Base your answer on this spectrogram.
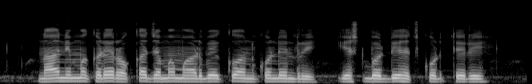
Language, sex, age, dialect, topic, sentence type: Kannada, male, 18-24, Dharwad Kannada, banking, question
